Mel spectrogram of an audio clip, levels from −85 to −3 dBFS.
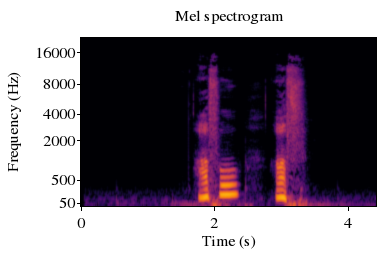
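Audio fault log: No fault can be heard anywhere in the audio.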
